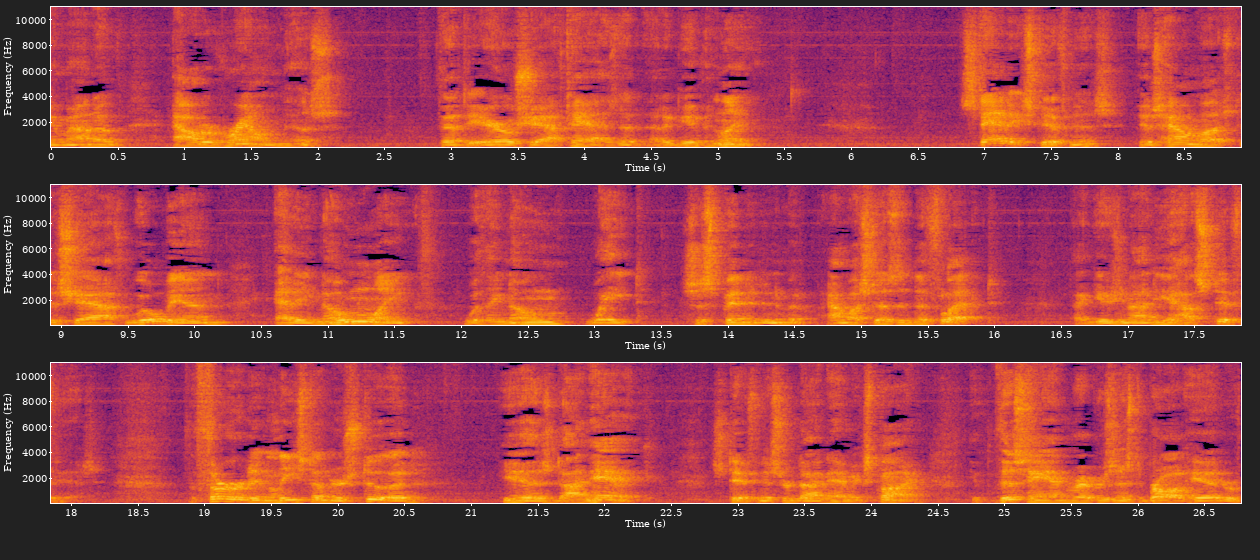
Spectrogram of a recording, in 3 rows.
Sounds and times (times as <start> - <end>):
Speech: 0.0 - 2.3, 2.9 - 5.4, 6.8 - 18.3, 18.9 - 26.7.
